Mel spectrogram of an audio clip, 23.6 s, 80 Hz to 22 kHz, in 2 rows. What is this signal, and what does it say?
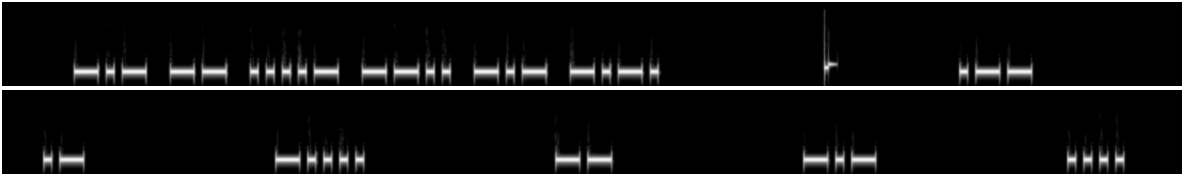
Morse code, heard as a keyed tone, about 15 wpm, spaced as for 6 wpm, 700 Hz. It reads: KM4ZKC WA6MKH
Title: USA Call Signs - 6 Characters - 8x Character Spacing - 15wpm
